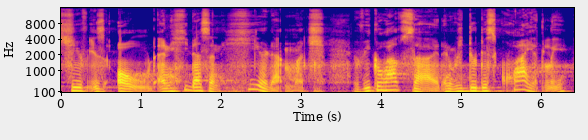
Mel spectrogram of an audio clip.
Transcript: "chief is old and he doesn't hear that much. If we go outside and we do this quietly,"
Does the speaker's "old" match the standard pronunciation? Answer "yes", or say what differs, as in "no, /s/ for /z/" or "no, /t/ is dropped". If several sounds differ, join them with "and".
yes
